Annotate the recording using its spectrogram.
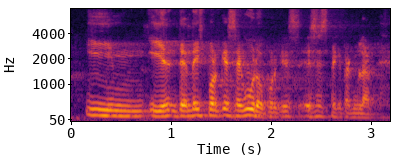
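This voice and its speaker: Noticeable background noise surrounds a man speaking at a fairly high pitch with a Galician accent. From Galicia, Spain. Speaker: physicist and climate scientist. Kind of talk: remote talk at education event. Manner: hesitant, many fillers.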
